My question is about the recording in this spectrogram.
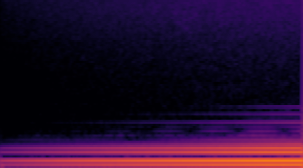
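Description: A held low note or chord, steady in pitch with its overtones, swelling steadily louder as the opening of a rock song.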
